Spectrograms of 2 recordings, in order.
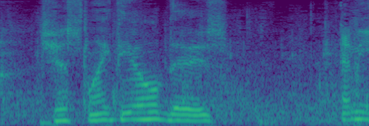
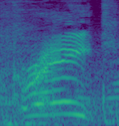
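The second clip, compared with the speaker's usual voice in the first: ordinary talk, nothing marked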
